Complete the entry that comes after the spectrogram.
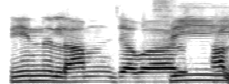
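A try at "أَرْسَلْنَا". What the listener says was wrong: সিন, সিনের সিনের টানটি ছেড়ে যাচ্ছে, সিন লাম জাবার সাল। না, আলিফের ডান দিকে জাবার আলিফ মাদ্দা হচ্ছে, জি খেয়াল করুন।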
